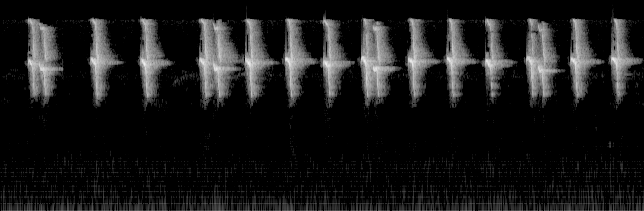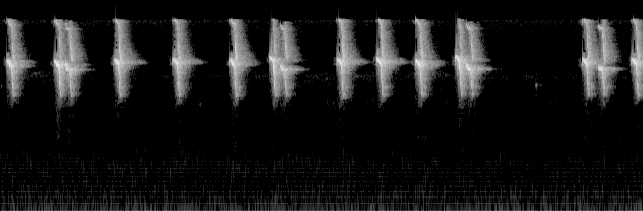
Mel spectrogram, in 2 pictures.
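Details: A hummingbird in a garden gives very high, thin, squeaky chips, about two or three a second in a steady run, with one brief pause near the end, calling other hummingbirds; nothing else is heard.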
